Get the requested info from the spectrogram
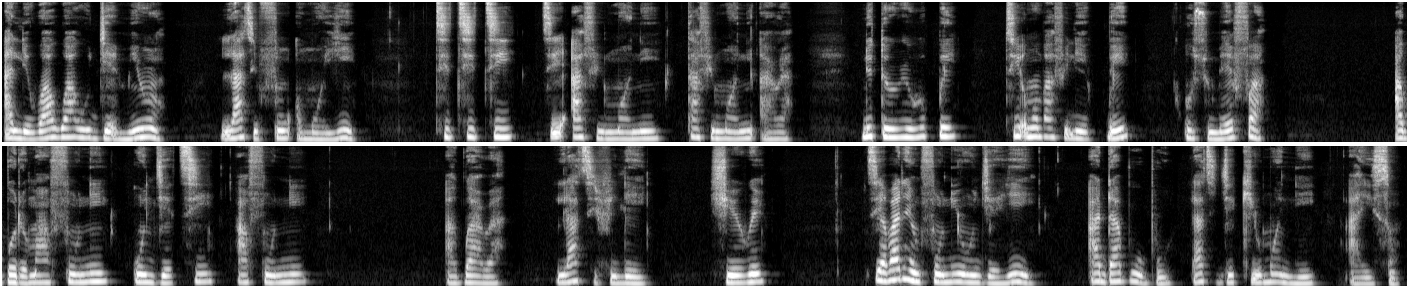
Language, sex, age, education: Yoruba, female, 15-29, primary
